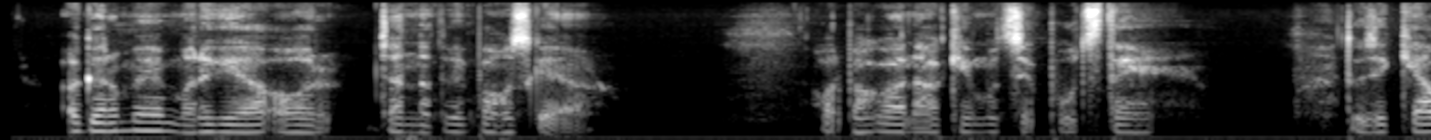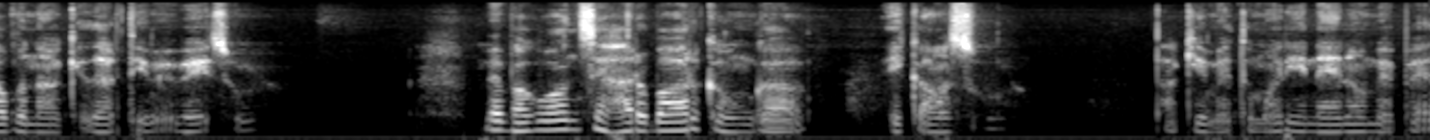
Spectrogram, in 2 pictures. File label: Extremely Romantic Lines in Hindi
